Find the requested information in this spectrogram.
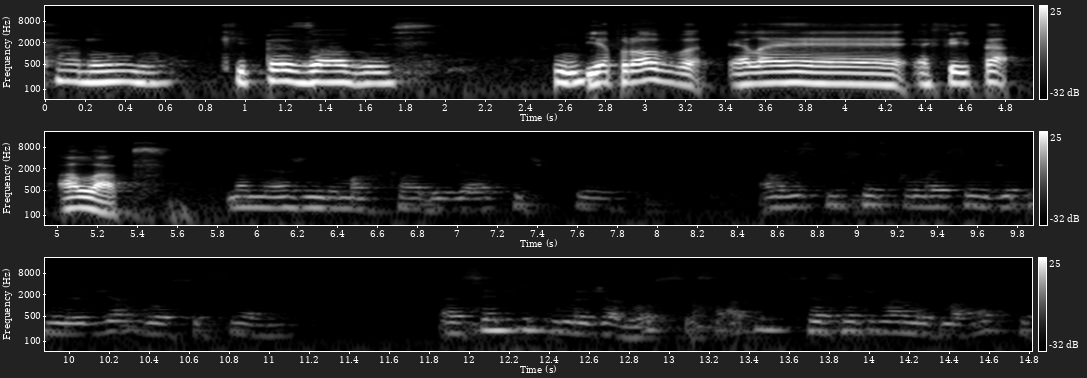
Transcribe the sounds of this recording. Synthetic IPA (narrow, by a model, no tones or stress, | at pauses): kaɾɐ̃mbɐ | kʰɪpezad̪ɐisʊ̥ | ɪɐpɾɔvɐ̰ɛlɐɛɛfejt̪ɐalaps | nɐmĩɲaʒẽnd̪ɐmaɾkad̪ʊʒakɪt͡ʃi̥pʊ | ɐzeskɾisõj̃skõmɛsɐ̃w̃d͡ʒiɐpɾimejɾʊd͡ʒɪaɡost̪ʊesɪɐ̃nʊ | ɛsẽmpɾɪd͡ʒɪpɾimejɾʊd͡ʒaɡost̪ʊ̥sesa̰bɪseɛsẽmpɾɪnɐmezmɐɛpʊ̥kɐ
